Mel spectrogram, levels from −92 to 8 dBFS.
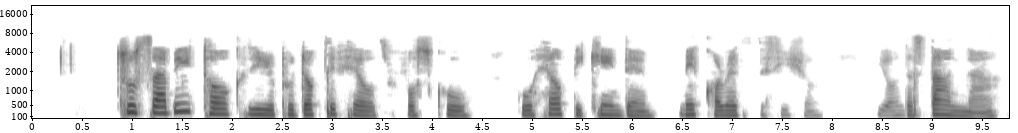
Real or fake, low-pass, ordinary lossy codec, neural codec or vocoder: real; 7.2 kHz; MP3, 32 kbps; none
